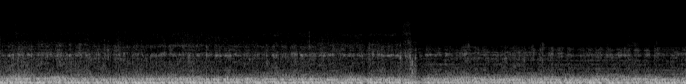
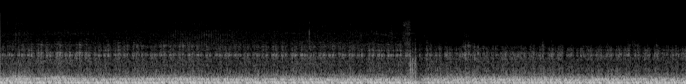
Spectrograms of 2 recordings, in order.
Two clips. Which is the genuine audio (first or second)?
second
